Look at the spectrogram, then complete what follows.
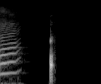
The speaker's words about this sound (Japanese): おなら出ちゃった。間が悪いな、お前は本当に。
